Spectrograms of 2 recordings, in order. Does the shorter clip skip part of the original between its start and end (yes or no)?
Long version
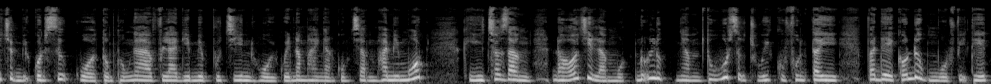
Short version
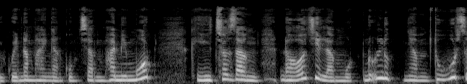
no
